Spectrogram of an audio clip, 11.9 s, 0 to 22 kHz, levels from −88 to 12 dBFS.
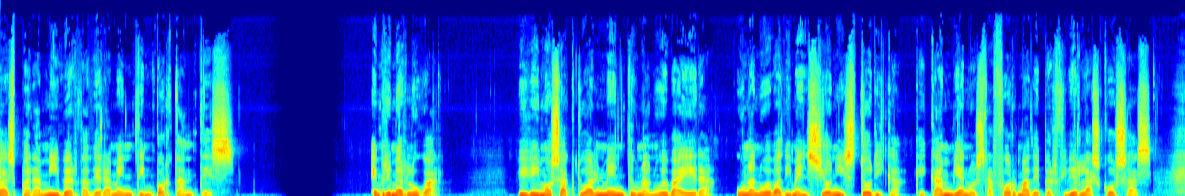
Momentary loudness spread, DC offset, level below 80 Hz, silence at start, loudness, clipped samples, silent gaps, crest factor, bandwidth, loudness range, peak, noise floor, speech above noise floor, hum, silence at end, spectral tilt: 9 LU; under 0.1%; -48 dBFS; 0 s; -15 LUFS; under 0.1%; none; 16 dB; 19 kHz; 5 LU; 0 dBFS; -82 dBFS; 67 dB; none; 0 s; -4.5 dB/octave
